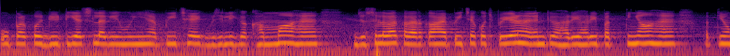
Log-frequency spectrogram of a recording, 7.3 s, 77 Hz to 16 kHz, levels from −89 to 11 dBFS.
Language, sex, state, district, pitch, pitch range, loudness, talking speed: Hindi, female, Bihar, Jahanabad, 250 Hz, 245-255 Hz, -22 LUFS, 220 wpm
